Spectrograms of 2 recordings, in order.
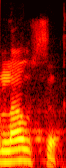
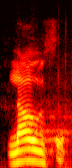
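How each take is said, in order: First: The word ends with an s sound. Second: The word ends with a z sound. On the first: The speaker calls it wrong. "it's not loves" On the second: The speaker calls it right. "it gets z sound at the end"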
